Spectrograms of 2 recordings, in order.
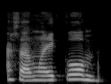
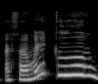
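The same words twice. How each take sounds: First: Said in the usual way. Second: Assalamualaikum sung out much higher and louder; shrill-free high cheerful Assalamualaikum, higher and louder; high, loud greeting. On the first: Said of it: "Bedain kayak tadi". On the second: Shown as a demonstration. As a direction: call Assalamualaikum out brightly, pitched way up and louder. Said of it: "kayak gitu aja udah beda ya".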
